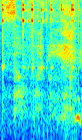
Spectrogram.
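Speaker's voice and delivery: soft whisper. Acted.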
